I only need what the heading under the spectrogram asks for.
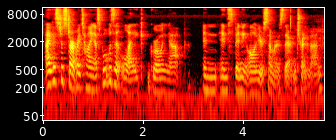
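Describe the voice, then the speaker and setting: A woman's voice: on the low side, expressive, brisk, fairly bright tone, a little hiss or hum. A woman hosting a podcast conversation, speaking earnestly and reflectively with a friend. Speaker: podcast host. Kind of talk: casual heartfelt conversation.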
